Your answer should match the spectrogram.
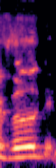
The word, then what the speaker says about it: Voogd: So I recommend that you guys take a minute, check out Peter Voog. Voog is spelled V-O-O-G-D. That's V as in Victor, O-O, G as in girl, D as in dollars, Peter Voog.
